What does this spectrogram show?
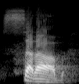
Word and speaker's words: सराब: देखिए, जब हम शराब बोलते हैं तो हम बोलते हैं शराब, शराब, श। और जब हम सराब बोलते हैं तो हम इस तरह करते हैं सराब।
